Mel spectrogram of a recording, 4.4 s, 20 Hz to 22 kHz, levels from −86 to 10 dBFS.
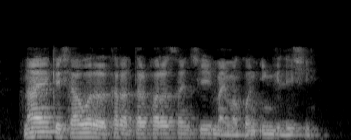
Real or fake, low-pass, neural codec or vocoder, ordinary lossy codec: real; 5.4 kHz; none; AAC, 24 kbps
